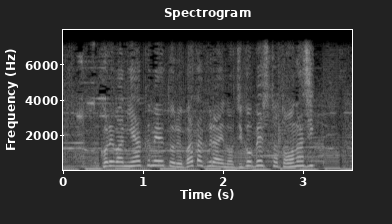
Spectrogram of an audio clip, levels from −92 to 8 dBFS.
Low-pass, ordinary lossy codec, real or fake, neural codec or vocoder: 7.2 kHz; none; real; none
